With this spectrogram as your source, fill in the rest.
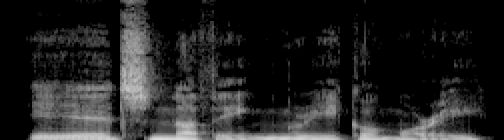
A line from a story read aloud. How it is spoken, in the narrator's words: Bart mumbled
